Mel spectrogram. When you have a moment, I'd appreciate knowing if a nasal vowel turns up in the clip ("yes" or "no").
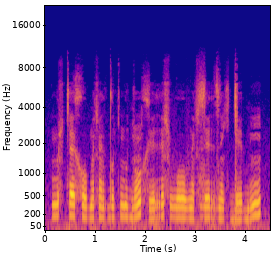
yes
